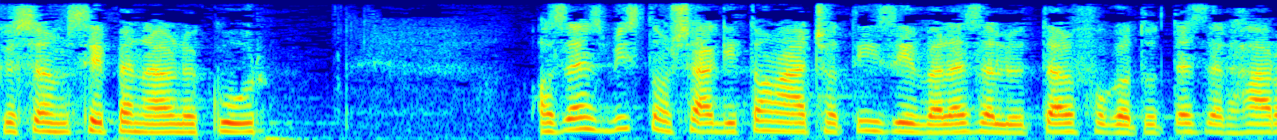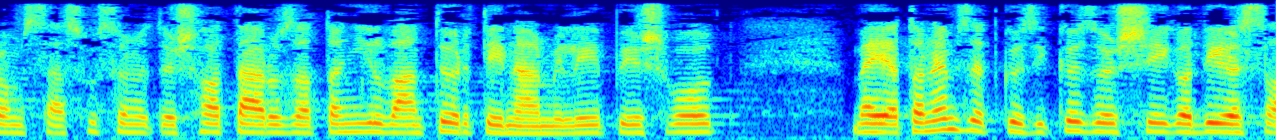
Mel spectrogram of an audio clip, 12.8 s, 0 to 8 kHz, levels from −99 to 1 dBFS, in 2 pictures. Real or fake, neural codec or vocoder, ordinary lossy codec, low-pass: real; none; none; 7.2 kHz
